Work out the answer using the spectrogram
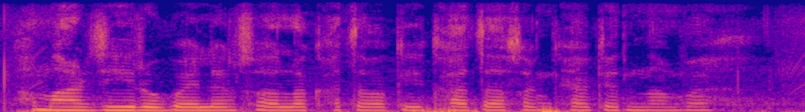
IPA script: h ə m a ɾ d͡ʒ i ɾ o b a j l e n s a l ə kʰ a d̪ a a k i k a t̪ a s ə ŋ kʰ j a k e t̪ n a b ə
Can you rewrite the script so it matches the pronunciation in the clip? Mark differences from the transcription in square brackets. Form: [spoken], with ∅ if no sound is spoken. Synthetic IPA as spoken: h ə m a ɾ d͡ʒ i ɾ o b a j l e n s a l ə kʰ a [t̪] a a k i [kʰ] a t̪ a s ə ŋ kʰ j a k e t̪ n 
